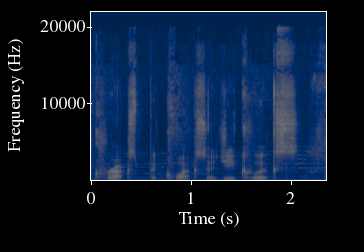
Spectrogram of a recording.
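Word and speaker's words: GQuuuuuuX: name in Japanese and it does sound like Quicks like Crux so G Quicks yeah qua is close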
